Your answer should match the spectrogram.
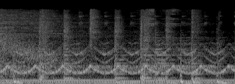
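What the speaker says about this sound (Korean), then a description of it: "공사장 가득 위험을 알리는 사이렌이 울려 퍼진다." A warning siren at an underground power tunnel construction site in Busan wails continuously in a rising-and-falling cycle, loud and close, over a steady low mechanical drone.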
